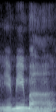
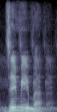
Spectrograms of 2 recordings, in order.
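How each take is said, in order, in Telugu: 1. ఈ పేరు y లాంటి శబ్దంతో మొదలవుతుంది. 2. ఈ పేరు j శబ్దంతో మొదలవుతుంది. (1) "తెలుగులో ఏంటి ఎమీమా" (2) "ఇంగ్లీష్లో ఏంటి జమీమా"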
